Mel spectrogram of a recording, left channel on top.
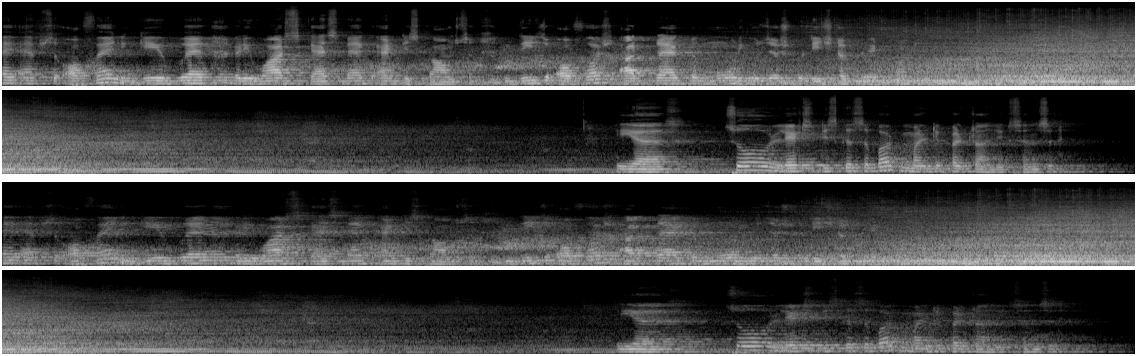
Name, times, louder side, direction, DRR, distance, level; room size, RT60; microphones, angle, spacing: voice 1, 0.0-9.1 17.5-18.1 18.6-21.9, left 3 dB, 80° left, 7 dB, 0.4 m, -24 dB
sound 1, 1.1-20.5, right 1 dB, 35° left, 1.2 m, -26 dB
voice 2, 2.6-3.1 3.4-16.4 21.7-21.9, equal, ahead, 2 dB, 0.3 m, -31 dB
7.2 x 5.7 x 3.1 m, 2.3 s
head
